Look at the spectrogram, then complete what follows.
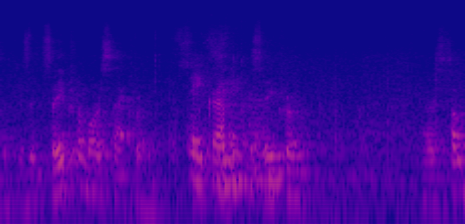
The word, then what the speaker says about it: sacrum: The weight-bearing part of the pelvis, I was going to ask my wife actually how to pronounce it. Is it sacrum or sacrum?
